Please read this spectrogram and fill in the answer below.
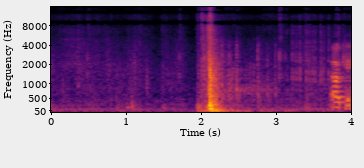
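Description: A door pushed open with a single loud thud about halfway through, the background getting louder after it.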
